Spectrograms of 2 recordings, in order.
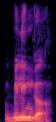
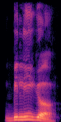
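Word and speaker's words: beleaguer: चलिए बिलिंगर। बिलीगर, नॉट बिलिंगर, बिलीगर।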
